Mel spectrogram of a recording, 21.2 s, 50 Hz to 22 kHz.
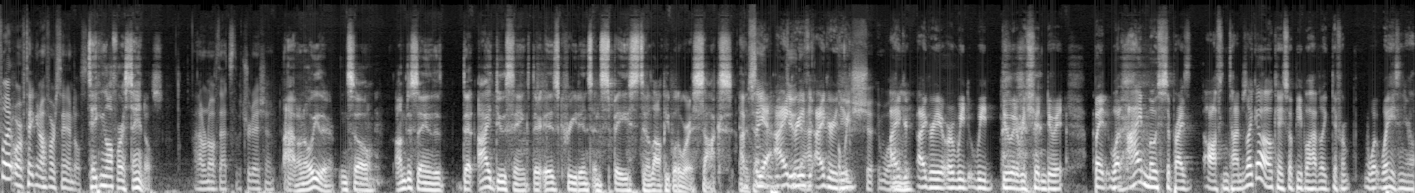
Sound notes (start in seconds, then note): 5.5 chuckles; 15.0 chuckles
